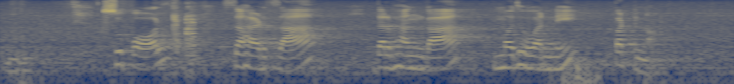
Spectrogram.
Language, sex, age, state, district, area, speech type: Maithili, male, 45-60, Bihar, Supaul, rural, spontaneous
